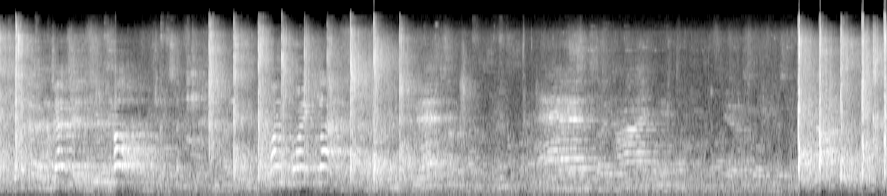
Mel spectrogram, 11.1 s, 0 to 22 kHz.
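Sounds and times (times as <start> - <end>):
voices talking in background: 0.1 - 10.0.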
